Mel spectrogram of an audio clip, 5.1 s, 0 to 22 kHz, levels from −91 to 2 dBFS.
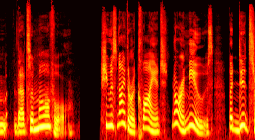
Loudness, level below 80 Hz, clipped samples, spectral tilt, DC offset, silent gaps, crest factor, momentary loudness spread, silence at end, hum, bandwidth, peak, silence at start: -17 LUFS; -56 dBFS; under 0.1%; -5 dB/octave; under 0.1%; 1.60-1.99 s; 14 dB; 12 LU; 0 s; none; 19.5 kHz; -4 dBFS; 0 s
